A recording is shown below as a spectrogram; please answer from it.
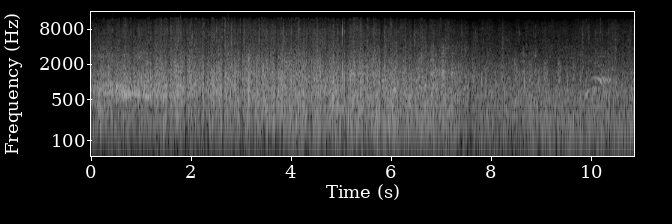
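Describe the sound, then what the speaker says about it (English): Racegoers at Royal Ascot racecourse give a big, sustained round of applause after a winner, broad crowd clapping that eases slightly near the end, with a commentator's voice under it. "A big round of applause, please, Frankie Dettori"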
